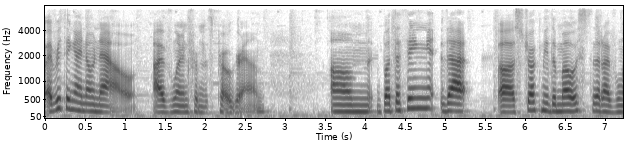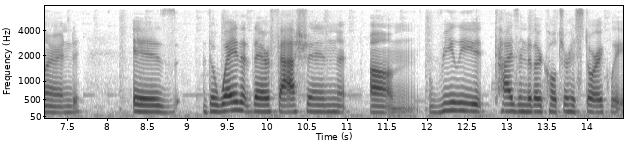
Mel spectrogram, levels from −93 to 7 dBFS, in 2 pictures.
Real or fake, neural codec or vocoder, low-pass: real; none; 7.2 kHz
